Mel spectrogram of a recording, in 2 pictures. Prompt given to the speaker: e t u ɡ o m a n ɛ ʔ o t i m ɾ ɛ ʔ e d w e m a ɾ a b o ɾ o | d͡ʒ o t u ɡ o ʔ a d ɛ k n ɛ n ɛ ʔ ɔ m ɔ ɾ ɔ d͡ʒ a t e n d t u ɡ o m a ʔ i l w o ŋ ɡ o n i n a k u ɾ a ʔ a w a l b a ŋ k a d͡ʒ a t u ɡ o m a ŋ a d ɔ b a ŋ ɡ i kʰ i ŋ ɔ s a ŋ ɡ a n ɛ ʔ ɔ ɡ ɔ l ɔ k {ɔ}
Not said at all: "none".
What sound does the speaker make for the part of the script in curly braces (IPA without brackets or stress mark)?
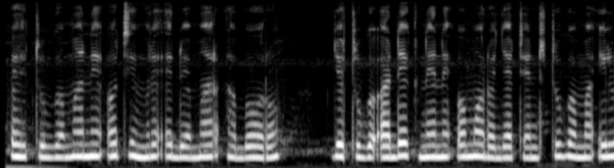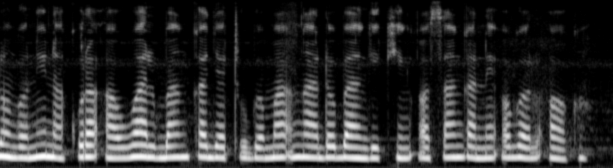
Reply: ɔ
